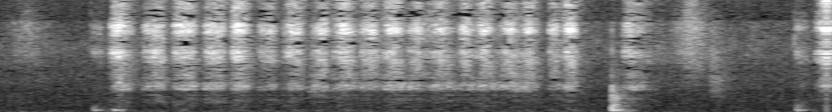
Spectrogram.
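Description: A red wooden colored pencil rubs over a flat white paper coloring page lying on a table in continuous shading strokes. It makes a quiet, bright, rapid scratching from about half a second to nearly three seconds, followed by two short, sharper knocks near the end.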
